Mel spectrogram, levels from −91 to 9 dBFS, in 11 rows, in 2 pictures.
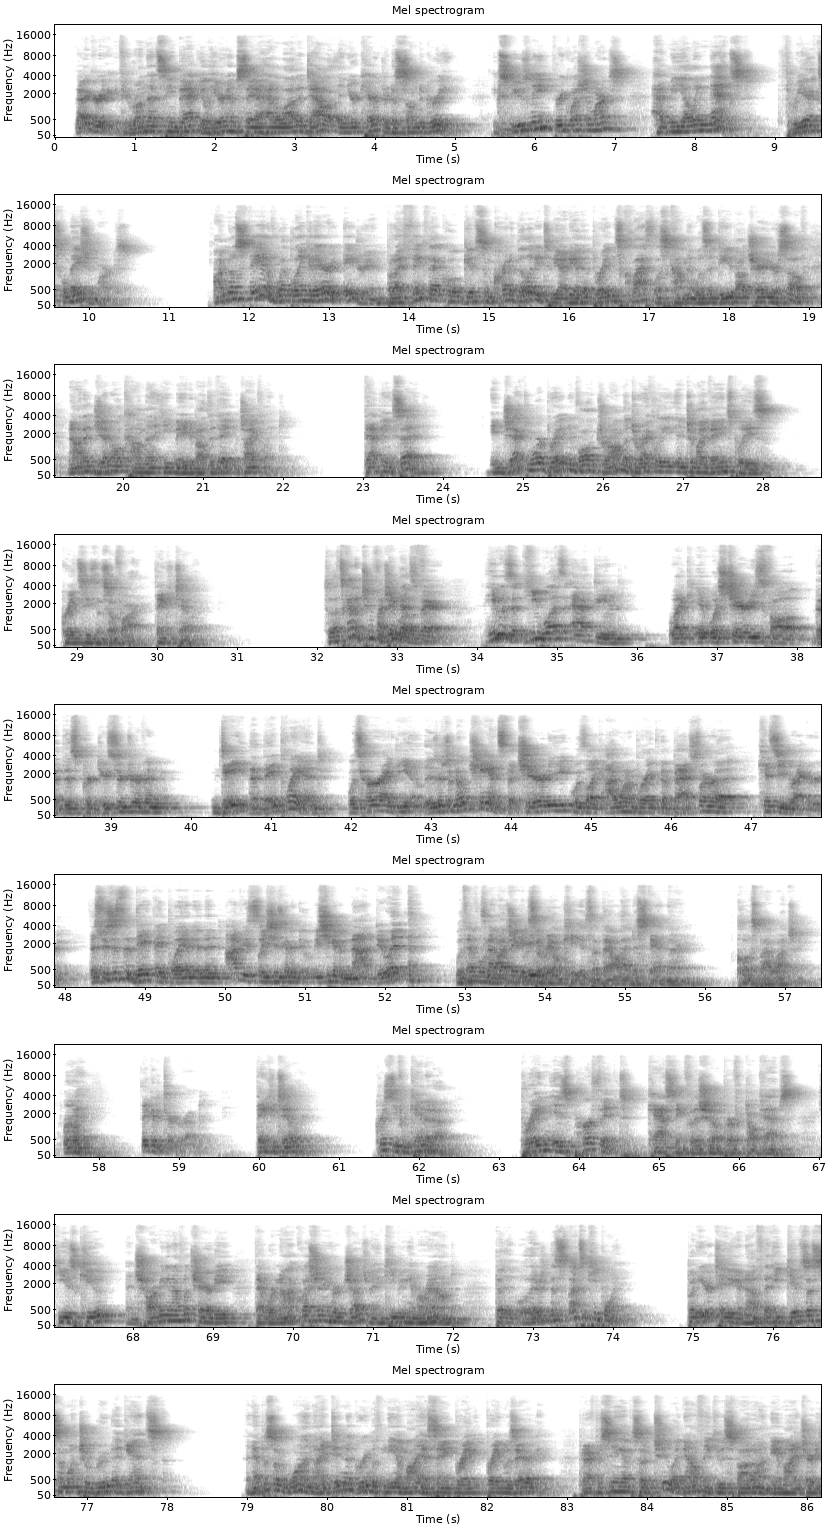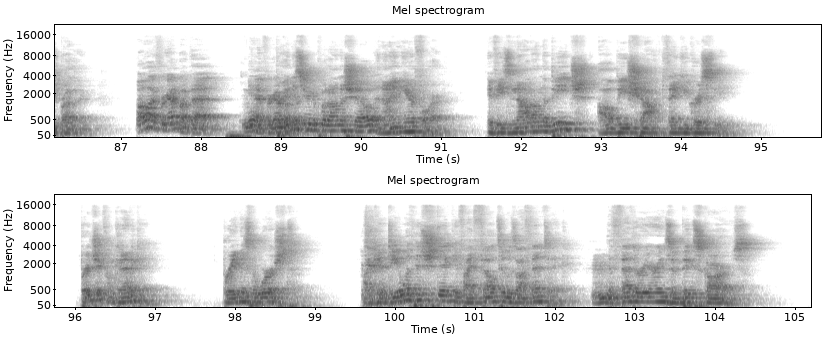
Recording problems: off-mic speech; far
room echo; noticeable; dies away in 0.6 s

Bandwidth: 15.5 kHz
